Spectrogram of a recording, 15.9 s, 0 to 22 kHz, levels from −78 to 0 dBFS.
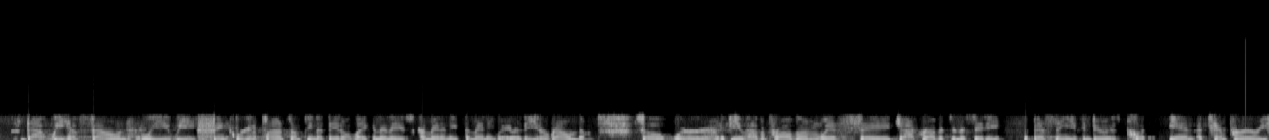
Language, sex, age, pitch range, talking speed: English, male, 50-69, 110-140 Hz, 210 wpm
